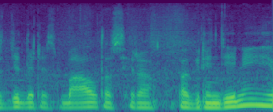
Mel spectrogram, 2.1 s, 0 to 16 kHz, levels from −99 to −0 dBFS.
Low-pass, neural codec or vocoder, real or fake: 14.4 kHz; none; real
